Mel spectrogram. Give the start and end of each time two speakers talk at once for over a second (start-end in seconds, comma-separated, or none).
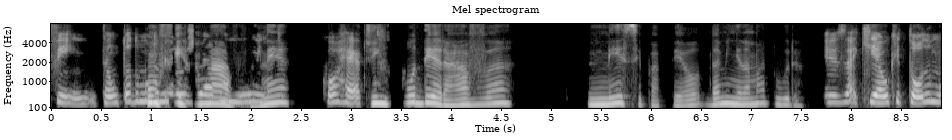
0.9-2.3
